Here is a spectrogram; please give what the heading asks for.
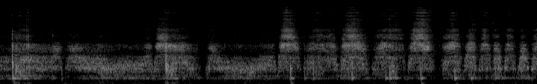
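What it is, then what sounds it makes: Plastic shampoo bottle scratched with nails. Long acrylic nails rub and scratch the label side and flip cap of a hollow, medium-size green plastic Pert shampoo bottle. A steady, bright scratching hiss gives way to a series of short, separate scraping bursts, mostly in the upper frequencies.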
